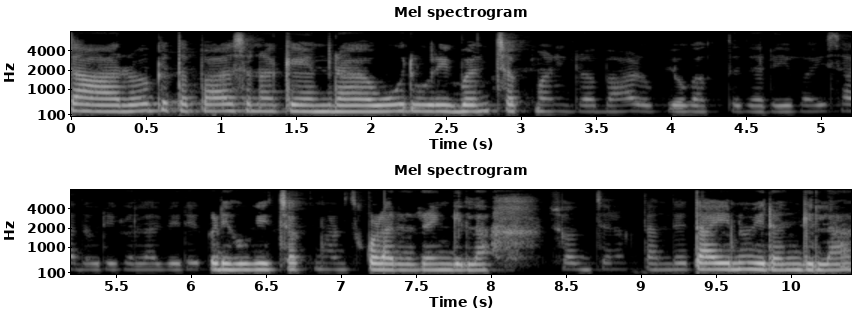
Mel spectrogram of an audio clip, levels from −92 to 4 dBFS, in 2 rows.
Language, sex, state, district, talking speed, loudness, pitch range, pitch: Kannada, female, Karnataka, Dharwad, 125 wpm, -30 LUFS, 215-225 Hz, 220 Hz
